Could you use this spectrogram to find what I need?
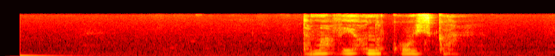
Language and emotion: Russian, neutral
